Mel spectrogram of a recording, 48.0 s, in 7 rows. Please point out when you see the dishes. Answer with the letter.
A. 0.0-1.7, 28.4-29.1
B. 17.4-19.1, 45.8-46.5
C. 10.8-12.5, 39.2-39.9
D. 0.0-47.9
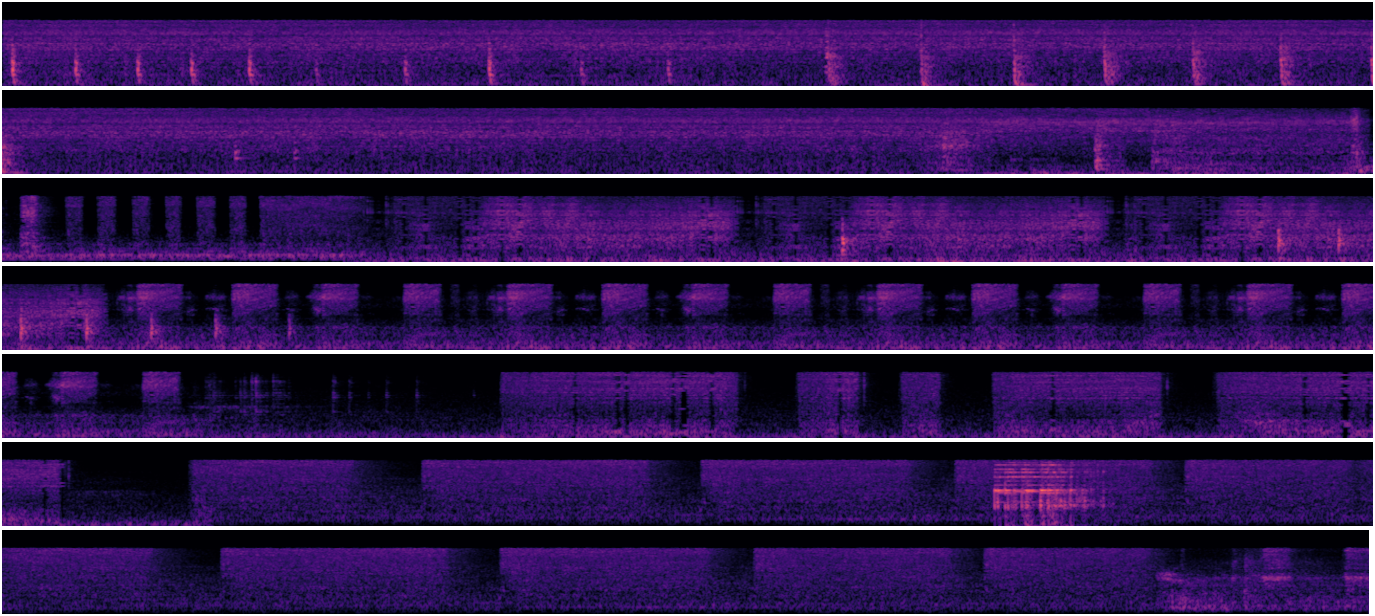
C.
